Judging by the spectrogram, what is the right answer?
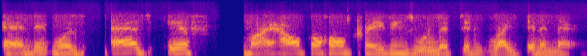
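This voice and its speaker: Male guest, gravelly voice, halting delivery, tinny dry phone line. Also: a little high, steady tone, dry recording. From Texas. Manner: halting, many restarts. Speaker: guest chef. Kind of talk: casual interview talk.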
